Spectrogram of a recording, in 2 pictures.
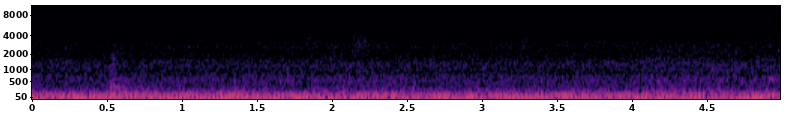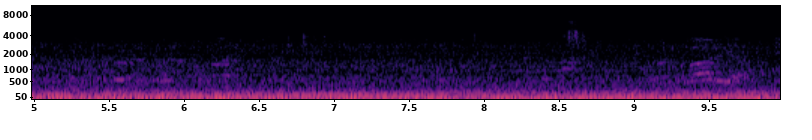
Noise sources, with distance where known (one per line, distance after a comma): person or small group talking, far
